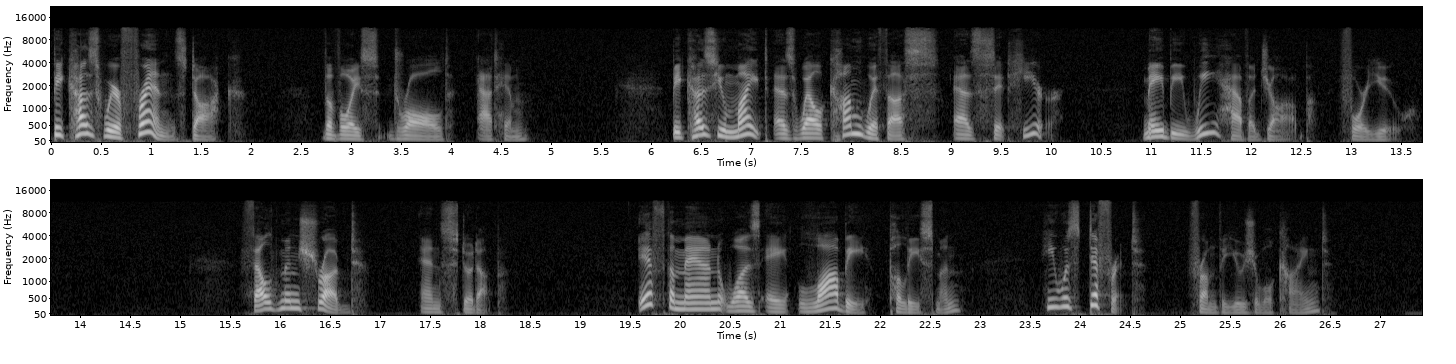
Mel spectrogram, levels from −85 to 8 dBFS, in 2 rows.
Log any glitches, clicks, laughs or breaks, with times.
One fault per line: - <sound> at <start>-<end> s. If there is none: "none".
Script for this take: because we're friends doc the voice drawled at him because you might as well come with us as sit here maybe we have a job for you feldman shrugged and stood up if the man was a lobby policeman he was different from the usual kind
none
